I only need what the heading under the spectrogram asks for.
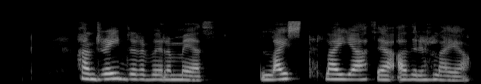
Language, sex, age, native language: Icelandic, female, 12, Icelandic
